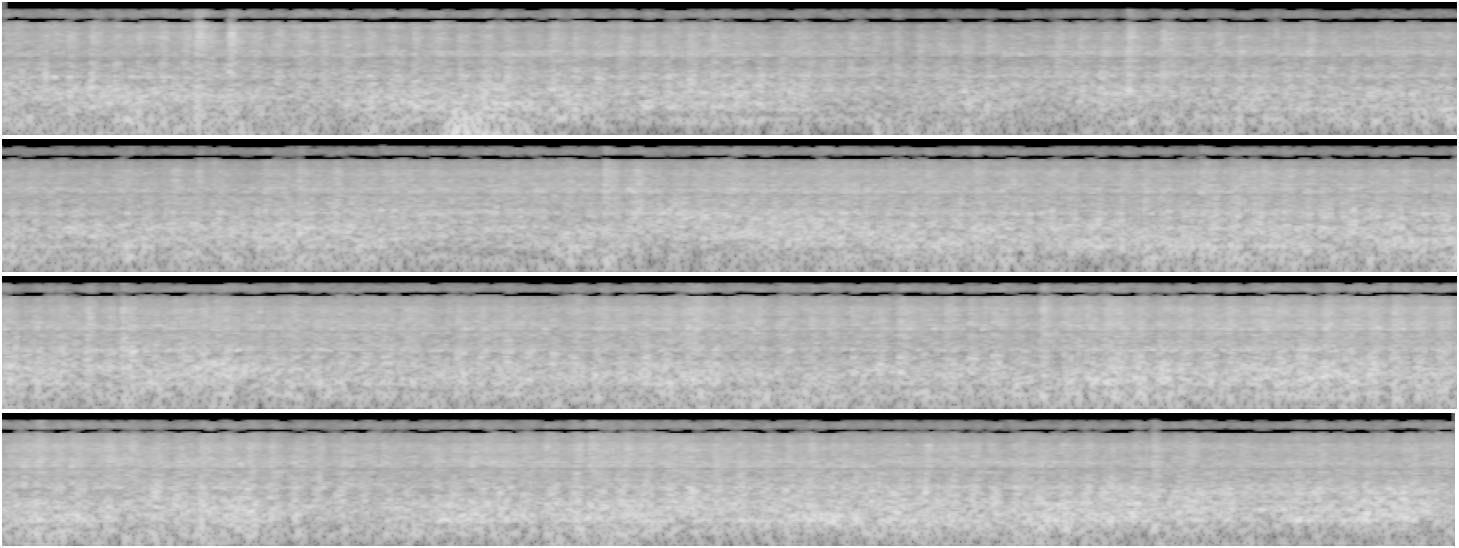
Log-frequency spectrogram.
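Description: Rail bike's steel wheels rolling along old railway track: a steady rolling noise, with a single louder knock about two seconds in.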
